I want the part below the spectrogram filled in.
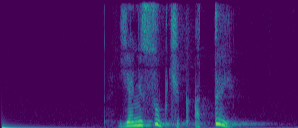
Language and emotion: Russian, angry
